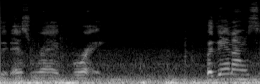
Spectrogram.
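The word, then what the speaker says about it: RAGBRAI: um BR and they were like it's actually pronounced rag Bray and I was like Yay so I did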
